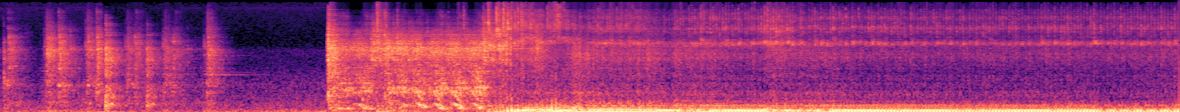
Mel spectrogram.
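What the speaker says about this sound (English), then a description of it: "This car fires up extremely fast" Several seconds of clicks and rustling, then an MGB classic car engine cranks and fires up quickly, settling into a loud, steady, rumbling idle up close.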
